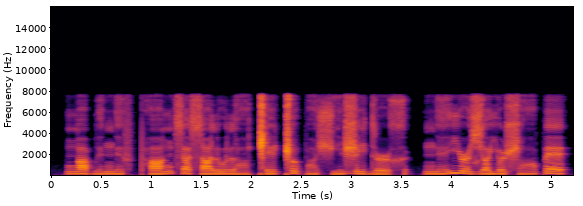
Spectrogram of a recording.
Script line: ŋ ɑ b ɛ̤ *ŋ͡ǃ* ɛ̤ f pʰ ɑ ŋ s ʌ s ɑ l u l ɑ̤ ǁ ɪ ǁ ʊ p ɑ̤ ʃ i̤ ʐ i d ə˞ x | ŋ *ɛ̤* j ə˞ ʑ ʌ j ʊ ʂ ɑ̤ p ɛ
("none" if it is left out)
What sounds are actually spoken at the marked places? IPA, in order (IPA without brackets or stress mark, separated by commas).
ŋ, ɛ̤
